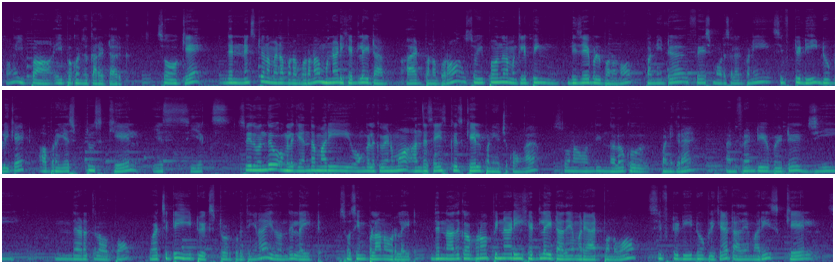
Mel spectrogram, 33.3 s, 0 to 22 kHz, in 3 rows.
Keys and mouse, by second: 2.3 middle click, 4.1 middle click, 7.8 click, 9.3 shift+d, 10.2 right click, 11.5 s, 12.3 click, 13.0 s, 14.0 click, 14.0 x, 14.2 s, 14.2 z, 14.7 click, 15.2 s, 17.7 x, 19.2 middle click, 20.5 KP_1, 21.3 g, 23.1 click, 23.4 middle click, 26.1 click, 27.1 ctrl+KP_Add, 28.1 middle click, 29.6 middle click, 30.6 shift+click, 30.7 shift+d, 31.3 right click, 31.8 s, 32.9 click, 33.1 s.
